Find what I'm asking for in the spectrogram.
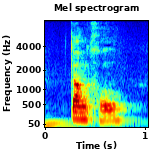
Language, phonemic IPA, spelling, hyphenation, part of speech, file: Dutch, /ˈtɑŋ.ɣoː/, tango, tan‧go, noun, Nl-tango.ogg
- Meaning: tango (Argentine-Uruguayan dance and musical style)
